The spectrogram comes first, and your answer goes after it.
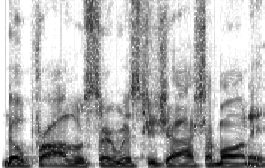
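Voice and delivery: plain

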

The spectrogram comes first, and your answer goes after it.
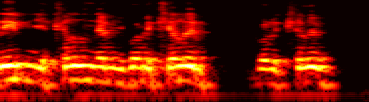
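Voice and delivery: mock, loud shouting. Retelling a street fight where you shouted at the attacker, re-enacting own shouting. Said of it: "That was the word I was shouting".

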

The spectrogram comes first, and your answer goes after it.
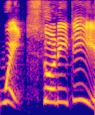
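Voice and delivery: mock, very high, overjoyed, thrilled commercial announcer cry. Retelling a Sunny D commercial scene: imitating an excited ad actor. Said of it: "they'd be like".

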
